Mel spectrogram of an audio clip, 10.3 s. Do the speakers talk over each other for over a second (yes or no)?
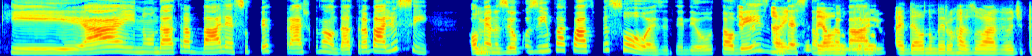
yes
